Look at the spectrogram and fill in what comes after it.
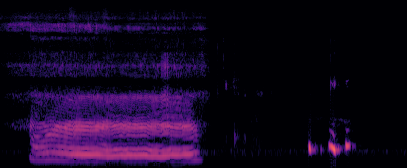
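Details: One long, buzzing, vibrating snore lasting nearly two seconds, followed by a few small snuffles from a sleeping puppy; puppy snoring.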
